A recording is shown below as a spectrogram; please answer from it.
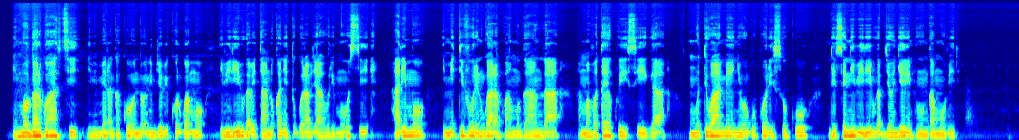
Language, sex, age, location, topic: Kinyarwanda, male, 18-24, Kigali, health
